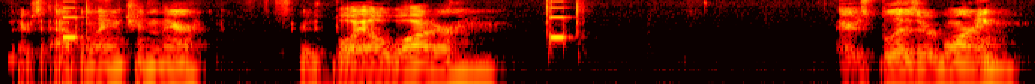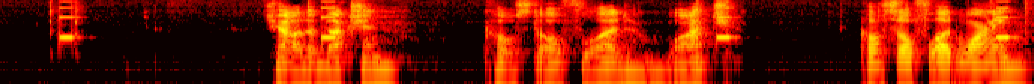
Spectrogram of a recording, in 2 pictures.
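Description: A man giving a casual, halting how-to walkthrough, thinking aloud as he demonstrates a product. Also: lowish voice, expressive. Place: indoors at a table. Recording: very noisy home video, clicks and beeps.

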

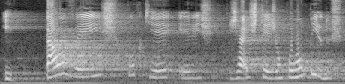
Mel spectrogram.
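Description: A woman's voice: sits high, expressive, slow. A woman playing a defiant, sarcastic female hacker in a science-fiction audio drama, with a slangy, mocking delivery. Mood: taunting. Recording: echoey, long reverb, faint music.

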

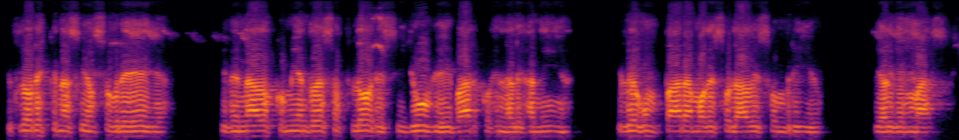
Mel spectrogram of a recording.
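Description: A man's voice: on the low side, bright, forceful tone, rough recording. A man reading his own poem aloud, played back as a recording. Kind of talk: poetry reading.

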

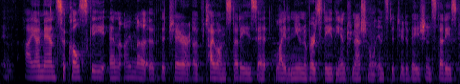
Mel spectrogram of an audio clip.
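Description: A woman from the United States, a professor, introducing herself on a festival panel in a measured, academic way. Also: sits low, flat delivery, vocal fry, fairly bright tone. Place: event hall with a panel on stage.

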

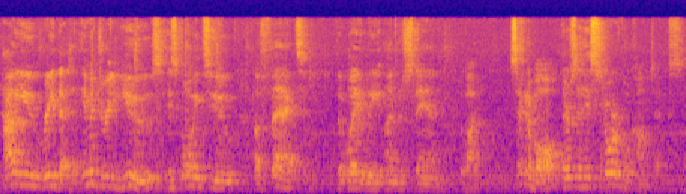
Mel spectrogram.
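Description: Pastor preaching in an echoey church. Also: male voice, a little high, expressive, moderate pace, darkish tone, a little hiss or hum. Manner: teaching, asks the congregation questions. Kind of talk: sermon. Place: church sanctuary, at a wooden pulpit. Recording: echoey church hall from far off.

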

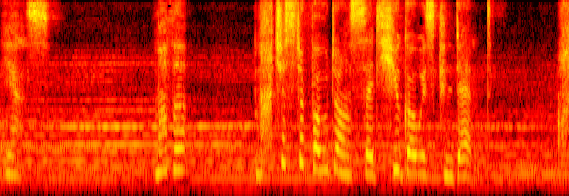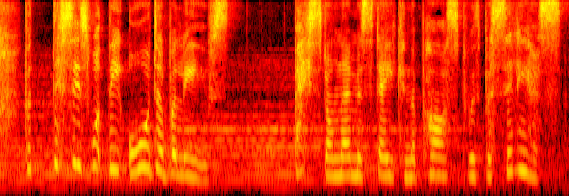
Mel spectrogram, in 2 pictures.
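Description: A woman's voice: high voice, unhurried, pauses often, music in the background. A woman playing an earnest, protective teenage girl in a video game cutscene. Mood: earnest, hopeful.

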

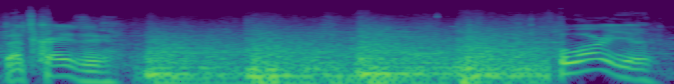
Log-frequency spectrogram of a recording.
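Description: A man's voice: a little high, sing-song, slow, over loud music. A man chatting casually as he poses as a store worker, recorded in a noisy public place. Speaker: prankster posing as store worker. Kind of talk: casual prank talk.

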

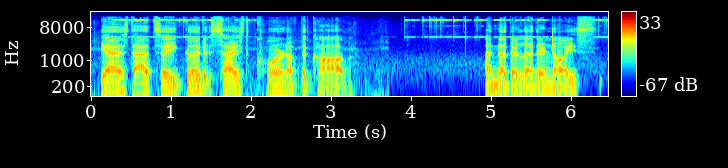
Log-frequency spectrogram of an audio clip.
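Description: Laid-back, unhurried man in his thirties. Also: on the low side, steady tone. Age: 30s. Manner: chuckles often, teasing banter with chat. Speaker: streamer. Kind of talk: casual live-stream chat while gaming.

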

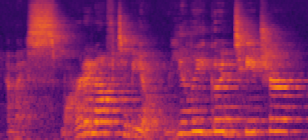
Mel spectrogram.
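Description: A chummy, plain-spoken storybook janitor, played by a woman reading aloud, friendly but unsure of himself. The pitch moves in a lively way, and the room is very echoey. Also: normal speed, full character voice. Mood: self-doubting. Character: friendly, self-doubting male school night custodian. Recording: echoey room, distant microphone.

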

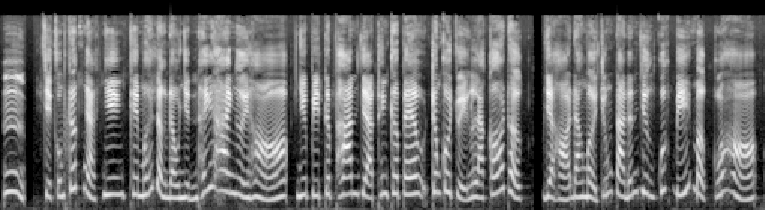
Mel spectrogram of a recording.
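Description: A woman's voice: high voice, lively intonation, normal speed, few pauses, no room sound. A woman voicing a curious, kind big-sister girl, sweet and full of wonder, in a children's fairy-tale cartoon. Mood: excited.

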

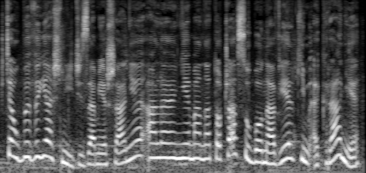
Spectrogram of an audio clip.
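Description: A woman's voice: high-pitched, animated, moderate pace, soft background music. A woman narrating a children's radio play in a scripted storytelling style. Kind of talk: scripted audio drama narration.

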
